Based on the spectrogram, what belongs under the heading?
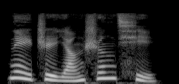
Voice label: "nei4zhi4yang2sheng1qi4", Chinese; cyberchinese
